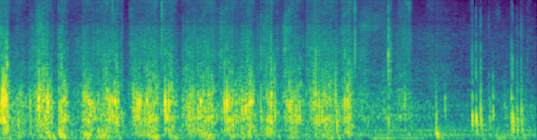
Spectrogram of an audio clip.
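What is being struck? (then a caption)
Mesh and foam sneaker. Long nails tap and scratch the white mesh fabric upper of an empty white Adidas mesh-and-foam sneaker in quick, uneven soft clicks with a rustling scrape. The sneaker's rubber/foam tread sole is then turned up and tapped with fewer, duller taps that fade to near quiet.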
